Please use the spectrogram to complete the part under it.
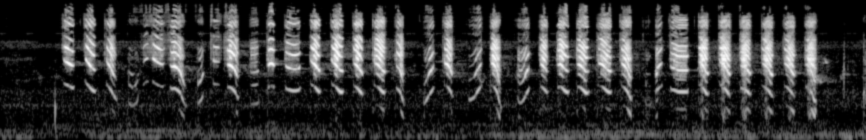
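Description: A boy imitates a parrot with a long run of sharp, high squawks and chirps in quick, even succession, loud and close, with no other sound.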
